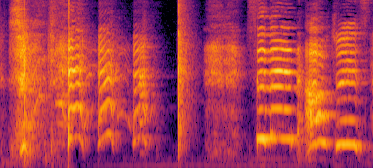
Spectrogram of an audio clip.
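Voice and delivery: high, giggling through it; laughing. Real, not acted. Telling friends, real laughter breaking through.

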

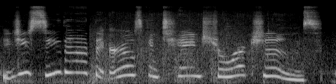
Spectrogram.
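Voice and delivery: high disbelieving shout; can't believe it; shocked. Real, not acted. Arrows change direction.

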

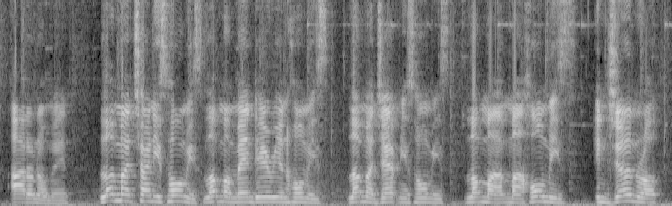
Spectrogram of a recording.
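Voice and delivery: ordinary talk

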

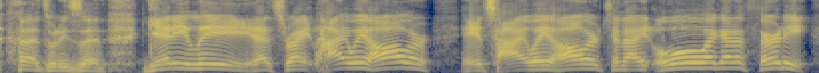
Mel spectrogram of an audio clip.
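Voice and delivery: usual speaking voice

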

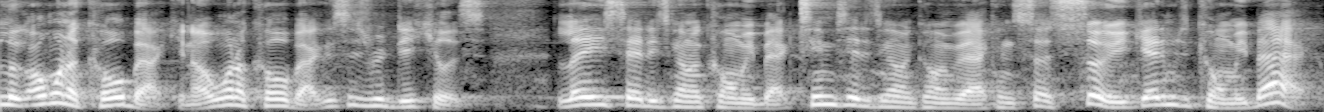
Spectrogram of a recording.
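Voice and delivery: high, insistent retold demand; exasperated demand. Customer to Sue demanding a call back, exasperated. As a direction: plead your case high and insistently.

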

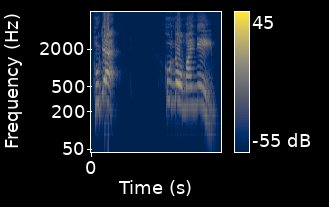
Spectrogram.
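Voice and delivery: put-on high, loud shout in a Vietnamese accent; heavy Vietnamese accent. A narrator's reading. Gangster asking who is calling him, heavy Vietnamese accent, shouted. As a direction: call back in a thick Vietnamese accent. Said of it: "asked in a heavy Vietnamese accent".

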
